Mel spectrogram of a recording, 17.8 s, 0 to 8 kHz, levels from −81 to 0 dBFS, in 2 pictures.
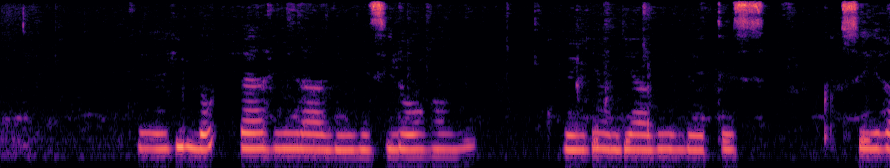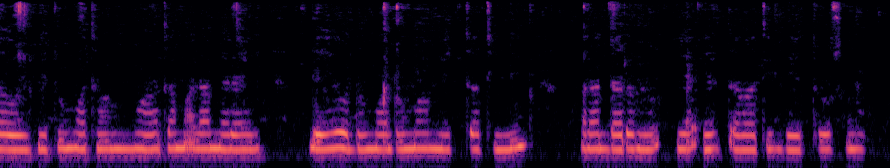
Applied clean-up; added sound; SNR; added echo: none; none; none; none.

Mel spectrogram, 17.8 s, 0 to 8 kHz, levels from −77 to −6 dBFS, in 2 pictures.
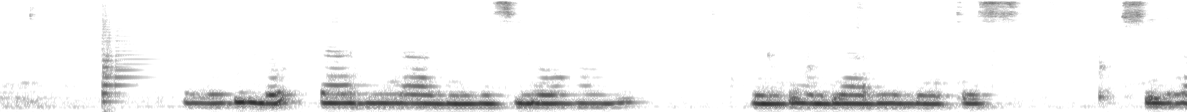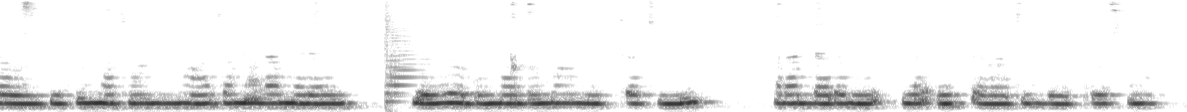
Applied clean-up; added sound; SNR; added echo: neural separator model SepFormer DNS4.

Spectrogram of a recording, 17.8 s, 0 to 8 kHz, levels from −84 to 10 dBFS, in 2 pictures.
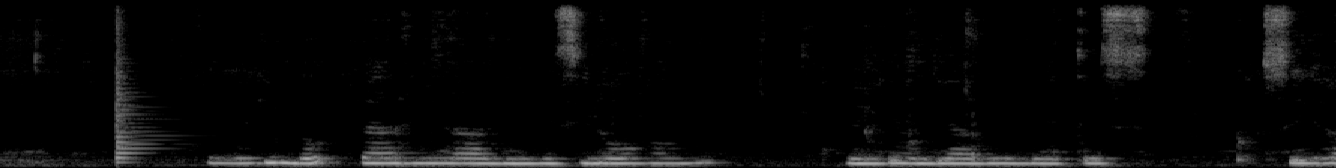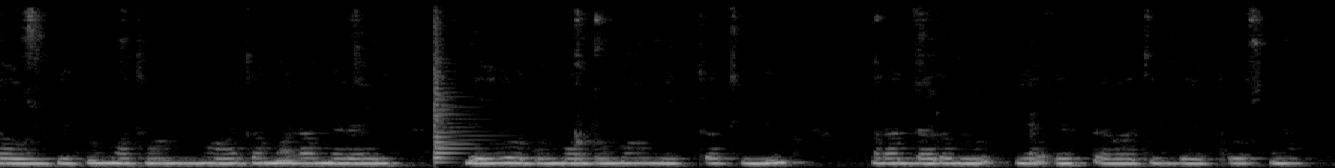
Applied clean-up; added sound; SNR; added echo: none; Snare drum; 13 dB; reverberation time 0.4 s.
